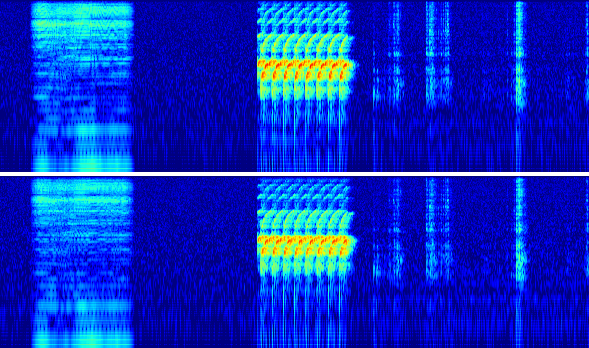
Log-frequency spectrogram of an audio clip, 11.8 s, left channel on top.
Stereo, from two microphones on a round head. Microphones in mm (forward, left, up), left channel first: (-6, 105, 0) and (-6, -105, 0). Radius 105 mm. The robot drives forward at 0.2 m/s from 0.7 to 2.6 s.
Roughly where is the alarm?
Left.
